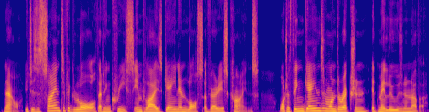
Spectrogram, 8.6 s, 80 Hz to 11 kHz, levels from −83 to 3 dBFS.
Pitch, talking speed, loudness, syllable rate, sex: 180 Hz, 190 wpm, -18 LUFS, 4.8 syllables/s, female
